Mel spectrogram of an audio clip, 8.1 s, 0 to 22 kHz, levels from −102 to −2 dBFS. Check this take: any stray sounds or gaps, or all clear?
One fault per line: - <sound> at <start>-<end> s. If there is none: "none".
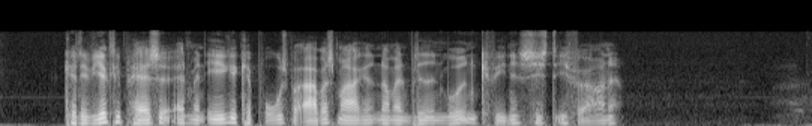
none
